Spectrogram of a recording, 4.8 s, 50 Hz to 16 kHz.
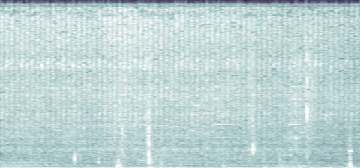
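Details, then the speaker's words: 2013 VW Passat TDI manual, 45,000 miles, idling in neutral foot off clutch: irregular light clicking where engine meets transmission, two to three a second, stopping when clutch pressed; clutch engagement high, feel normal. "okay so the car just started uh neutral foot off the clutch ticking noise appears to be coming from the driver's side area definitely louder in the area of the transmission"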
